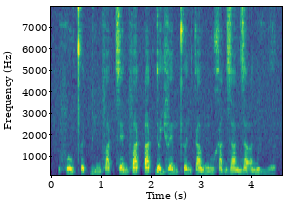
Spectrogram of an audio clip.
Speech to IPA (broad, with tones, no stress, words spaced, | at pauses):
fo˧wt̪ʰə˨˩t̚ɓi˧ŋfa˨˩k̚ sɛ˨˦nfa˦˥k̚ʔa˦˥k̚ ɗə˧jvɛ˧mt̪ʰə˧n ka˨˦wmu˧xa̰˧˨n za˧ŋza̰ː˧˥nvi̤˨˩ə̯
